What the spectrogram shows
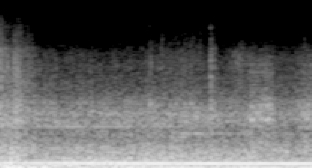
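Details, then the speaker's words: Integra on a new tune, driving. A steady low droning hum over road rumble; an unidentified noise that went away. "what is that noise oh went away we're good you just have to drive the car really fast that noises go away"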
